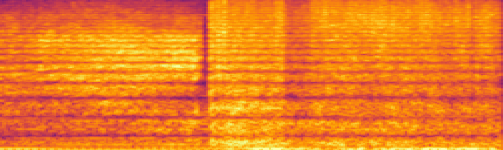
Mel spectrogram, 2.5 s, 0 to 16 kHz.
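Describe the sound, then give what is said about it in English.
A huge bomb explosion at the FBI's office on Devil's Night, the evening before Halloween, at 7:45 p.m., bursts in about a second into a steady roar, loud, leaving a dense rumbling wash of noise that lingers to the end, with no voices. “A huge explosion rocks the FBI's office.”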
